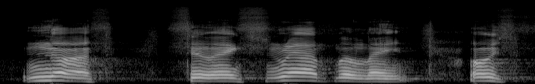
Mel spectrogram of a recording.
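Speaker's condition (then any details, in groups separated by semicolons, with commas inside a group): ALS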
